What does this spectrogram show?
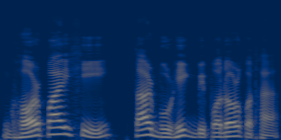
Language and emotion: Assamese, neutral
